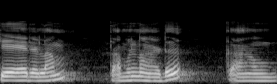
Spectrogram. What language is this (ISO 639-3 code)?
mal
